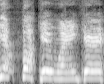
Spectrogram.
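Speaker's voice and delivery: loud screaming, loud yelling. Imitating someone screaming at staff in front of a celebrity guest: imitating someone screaming at staff. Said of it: "screaming at his st-".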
